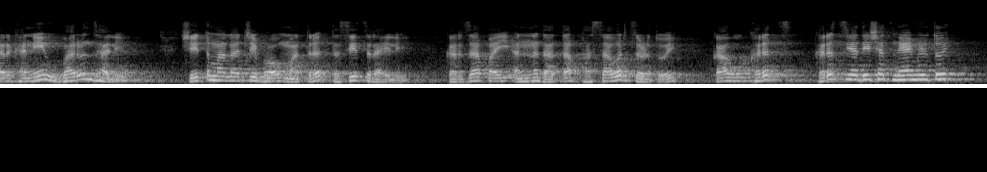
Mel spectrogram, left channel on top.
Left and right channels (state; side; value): silent; right; digital silence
